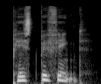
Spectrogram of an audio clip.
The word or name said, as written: pestbefængt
